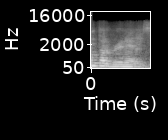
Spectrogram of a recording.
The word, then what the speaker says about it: entrepreneurs: كان الكلمه دي اصلها فرنش فالنطق بتاعها زي الفرنساوي شويه. اسمها entrepreneurs.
